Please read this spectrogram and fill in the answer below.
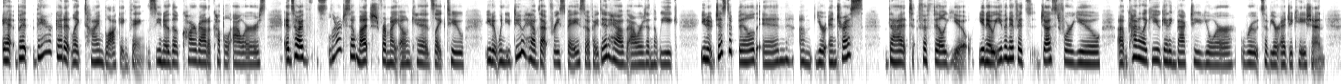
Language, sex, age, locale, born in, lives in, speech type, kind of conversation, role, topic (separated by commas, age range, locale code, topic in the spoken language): English, female, 45-49, en-US, United States, United States, conversation, unstructured, none, How would you use an extra five hours a week over the next year?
